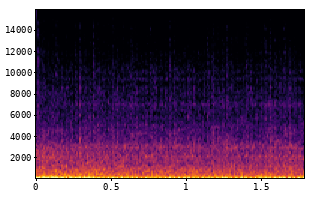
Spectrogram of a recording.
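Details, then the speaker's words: Bone-stock 1929 Ford Model A coupe, 40 hp four-cylinder, just fired up in neutral with a little timing advance: low, steady, even idle with strong fan wind, no misses or knocks. "That fan makes a lot of wind, too. It's even idling."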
